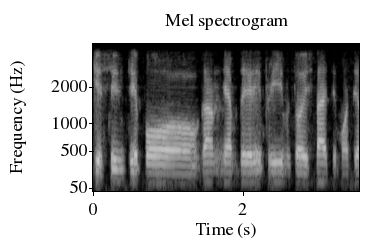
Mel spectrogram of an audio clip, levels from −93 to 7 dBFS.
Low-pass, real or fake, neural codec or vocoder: 3.6 kHz; fake; codec, 16 kHz, 16 kbps, FunCodec, trained on LibriTTS, 50 frames a second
